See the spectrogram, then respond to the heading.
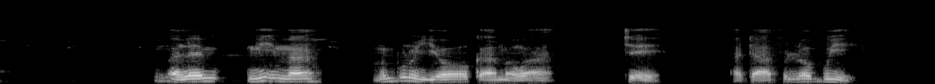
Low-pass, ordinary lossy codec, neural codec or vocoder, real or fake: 5.4 kHz; AAC, 32 kbps; none; real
